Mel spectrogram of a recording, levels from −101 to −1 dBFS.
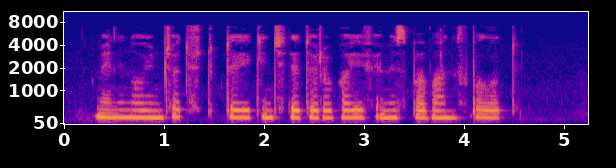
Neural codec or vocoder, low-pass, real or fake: none; 7.2 kHz; real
